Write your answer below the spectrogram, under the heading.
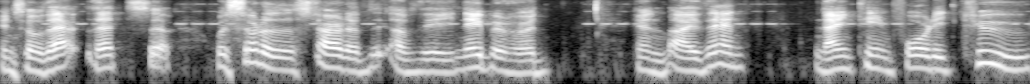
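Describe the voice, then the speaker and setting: With a West Coast accent, a man talks at a fairly high pitch with ordinary pitch variation. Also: fairly slow pace. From Los Angeles, East Hollywood. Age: 90s. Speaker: Japanese-American elder, panelist. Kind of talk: oral history testimony. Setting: video call. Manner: halting, many fillers.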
